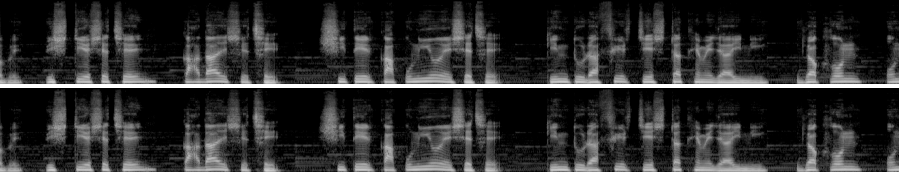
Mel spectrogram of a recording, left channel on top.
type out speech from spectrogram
বৃষ্টি এসেছে, কাদা এসেছে, শীতের কাঁপুনিও এসেছে, কিন্তু রাফির চেষ্টা থেমে যায়নি। যখন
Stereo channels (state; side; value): normal; both; correlation 0.70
